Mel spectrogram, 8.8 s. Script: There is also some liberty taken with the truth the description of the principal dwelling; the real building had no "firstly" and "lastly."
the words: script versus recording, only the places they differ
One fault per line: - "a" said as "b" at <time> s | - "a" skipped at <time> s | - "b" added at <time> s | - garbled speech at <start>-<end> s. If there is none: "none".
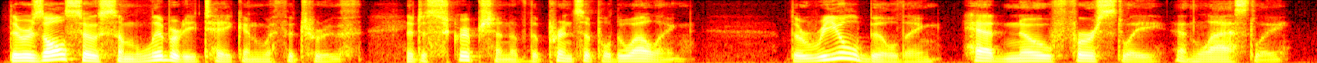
none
